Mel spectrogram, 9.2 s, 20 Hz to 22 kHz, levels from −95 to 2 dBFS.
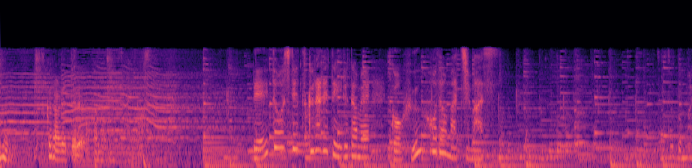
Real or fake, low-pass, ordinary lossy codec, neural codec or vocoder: real; none; none; none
